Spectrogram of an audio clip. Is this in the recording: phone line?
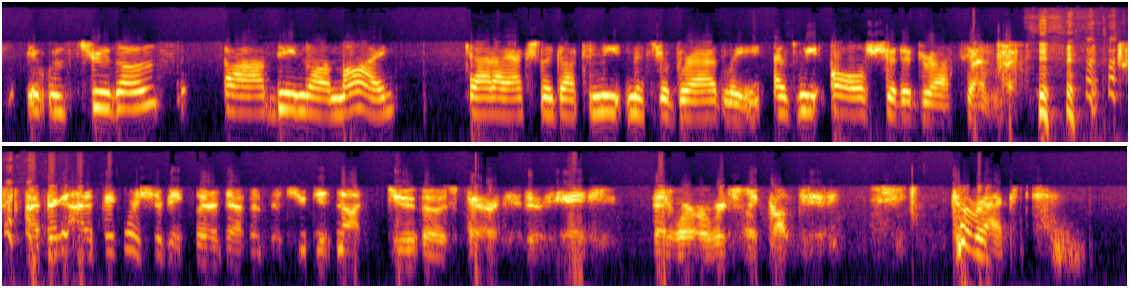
yes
